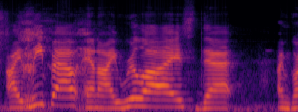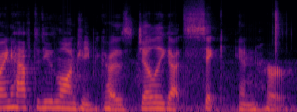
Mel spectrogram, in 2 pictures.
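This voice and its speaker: A woman's voice: medium pitch, normal speed, noisy background. A woman speaking casually as a player in a tabletop roleplaying game.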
